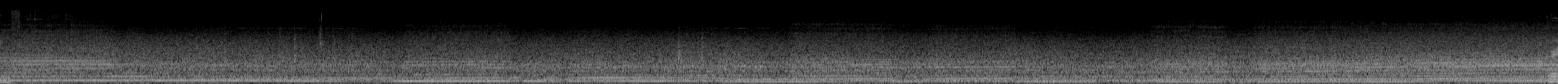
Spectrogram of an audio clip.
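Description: Pontiac Solstice race cars in the iRacing sim droning together at steady high revs, a dense layered engine hum with shifting pitches, continuous and moderately loud throughout, no voices.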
